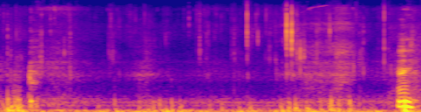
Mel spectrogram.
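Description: A dog chews a treat up close, giving soft wet bites and crunching mastication in irregular bursts, with a sharper snap near the end.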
